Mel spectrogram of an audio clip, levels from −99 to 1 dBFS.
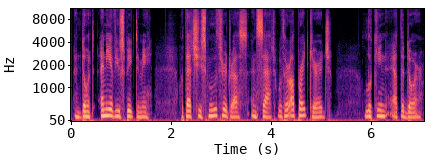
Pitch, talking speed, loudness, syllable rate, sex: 155 Hz, 205 wpm, -20 LUFS, 5.4 syllables/s, male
